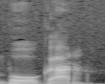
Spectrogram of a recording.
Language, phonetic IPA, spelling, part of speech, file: Polish, [ˈbuwɡar], Bułgar, noun, Pl-Bułgar.ogg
